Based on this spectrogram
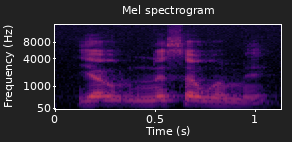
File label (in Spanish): "presidente", Mayo; Mundo moderno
